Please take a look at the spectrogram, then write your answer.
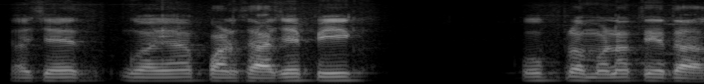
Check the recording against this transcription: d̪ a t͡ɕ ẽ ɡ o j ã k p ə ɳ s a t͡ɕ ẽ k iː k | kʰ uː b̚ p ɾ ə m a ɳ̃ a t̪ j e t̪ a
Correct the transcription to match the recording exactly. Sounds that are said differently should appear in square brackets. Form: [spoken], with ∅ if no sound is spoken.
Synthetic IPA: [t̪] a t͡ɕ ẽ ɡ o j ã [∅] p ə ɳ s a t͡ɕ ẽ [p] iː k | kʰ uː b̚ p ɾ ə m a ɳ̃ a t̪ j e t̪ a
